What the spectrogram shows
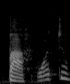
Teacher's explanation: Usamos os lábios de um jeito específico. Juntamos e depois explodimos num sopro de ar.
